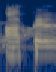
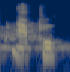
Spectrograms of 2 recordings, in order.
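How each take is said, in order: First: The first vowel is replaced by a non-English vowel. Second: The first vowel is the English vowel. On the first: This is how it is said in the speaker's native language. "we don't have the a sound, we just have the a" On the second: This is the English pronunciation. "and not"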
